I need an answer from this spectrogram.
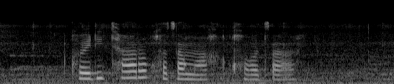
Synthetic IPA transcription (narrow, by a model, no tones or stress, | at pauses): q͡χʰweditʰaɾʊq͡χʰɔt͡saŋwaχaq͡χʰɔt͡sa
